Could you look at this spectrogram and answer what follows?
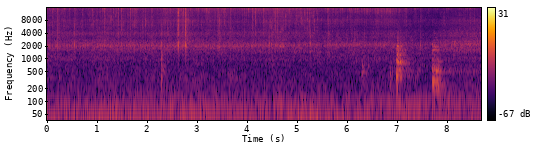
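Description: Dosa made from five kinds of millet flour roasts in ghee on a pan, a soft, steady close sizzle with a few faint clicks and scrapes near the end.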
